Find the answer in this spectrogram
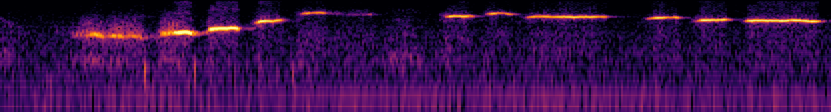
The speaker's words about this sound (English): a little after midnight, just after I'd gotten into bed, I heard it, the whistling. It was an old tune,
